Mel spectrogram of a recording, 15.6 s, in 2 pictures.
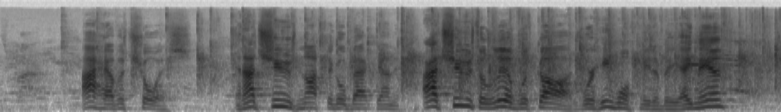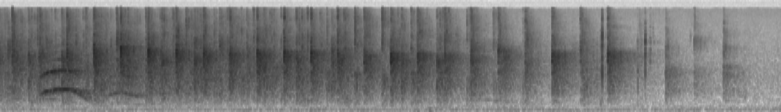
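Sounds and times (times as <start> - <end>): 
rhythmic audience clapping: 0.6 - 15.3
speech: 0.8 - 7.5
high whoop: 7.4 - 9.4.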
